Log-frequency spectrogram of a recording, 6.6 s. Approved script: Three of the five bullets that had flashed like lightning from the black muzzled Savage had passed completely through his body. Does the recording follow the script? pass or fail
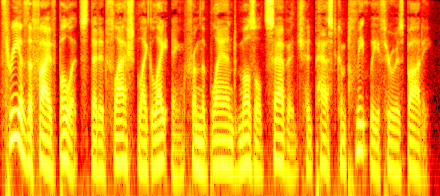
fail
